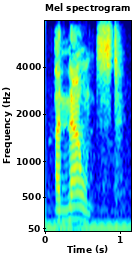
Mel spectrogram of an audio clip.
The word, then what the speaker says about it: announced: Okay, next up is, okay, this word here, the word is announced. Make sure to pronounce the N right before that C, okay?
